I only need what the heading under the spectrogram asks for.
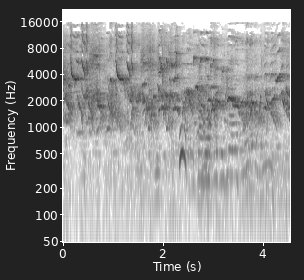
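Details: In a singing contest at Cikeas, white-rumped shamas overlap loud rippling whistles and harsh chatter, with a single lower squeaky note near the middle and softer voices underneath.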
